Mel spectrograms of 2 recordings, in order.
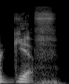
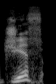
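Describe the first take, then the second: First: Gif said with G as in gift; hard G. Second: Gif said as "jiff"; soft G. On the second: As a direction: start gif with a J sound. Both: Shown as a demonstration. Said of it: "is it pronounced gif or gif".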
